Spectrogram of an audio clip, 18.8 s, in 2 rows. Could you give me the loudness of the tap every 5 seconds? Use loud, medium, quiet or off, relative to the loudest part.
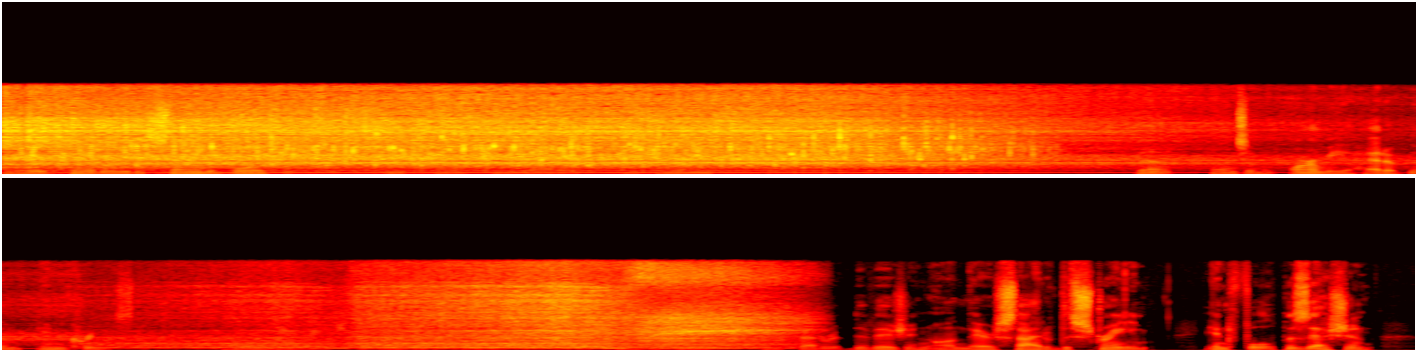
loud, loud, off, off.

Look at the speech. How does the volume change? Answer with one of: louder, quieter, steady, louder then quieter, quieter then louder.
quieter then louder.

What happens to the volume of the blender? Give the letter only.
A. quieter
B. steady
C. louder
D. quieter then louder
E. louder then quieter
D.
